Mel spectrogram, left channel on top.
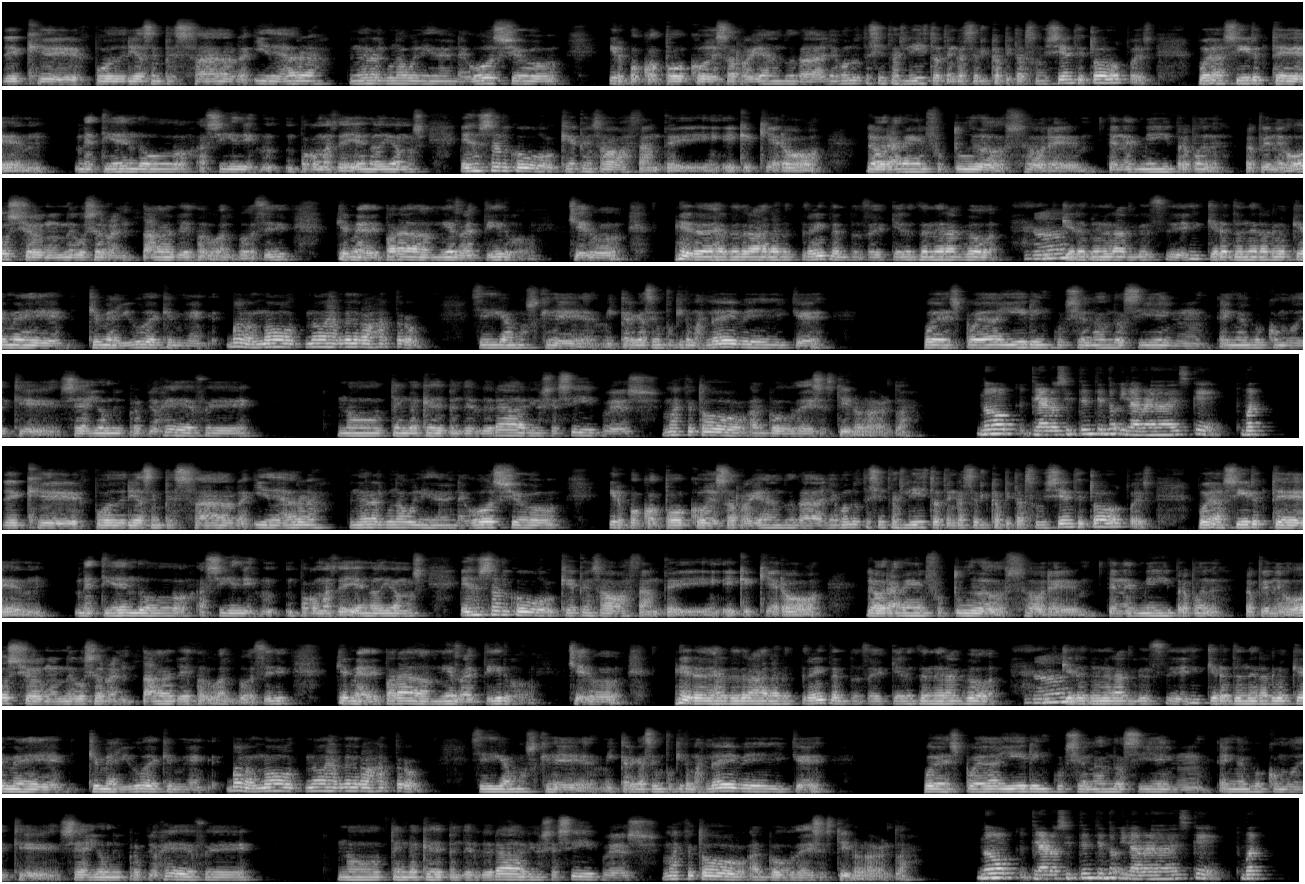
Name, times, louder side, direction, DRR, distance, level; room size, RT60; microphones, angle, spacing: voice 1, 0.0-13.4 13.7-31.3 31.7-32.5 32.7-41.0 41.3-47.2 48.3-54.5 55.4-61.2, equal, 10° right, 0.3 m, -20 dB
voice 2, 36.3-37.0 61.8-64.5, equal, 20° left, 1.2 m, -19 dB
3.7 x 2.0 x 3.6 m
head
